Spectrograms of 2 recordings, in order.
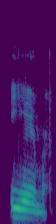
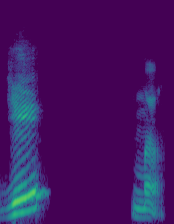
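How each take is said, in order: First: The word begins with a vowel i sound. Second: The word begins with a consonant y sound. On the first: The speaker calls it wrong. "No, falso, falso, no" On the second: The speaker calls it right. "Aquí funciona como una consonante"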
